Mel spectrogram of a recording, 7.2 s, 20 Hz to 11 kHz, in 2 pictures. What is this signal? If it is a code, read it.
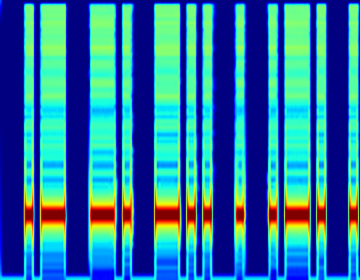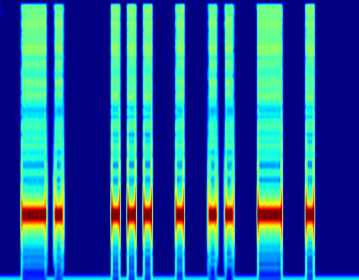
Morse code, heard as a keyed tone, about 15 wpm, 800 Hz. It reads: ANDEREN SEITE
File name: morse mp3 / ALLEMAND texte clair 1 vitesse 14 mots minute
